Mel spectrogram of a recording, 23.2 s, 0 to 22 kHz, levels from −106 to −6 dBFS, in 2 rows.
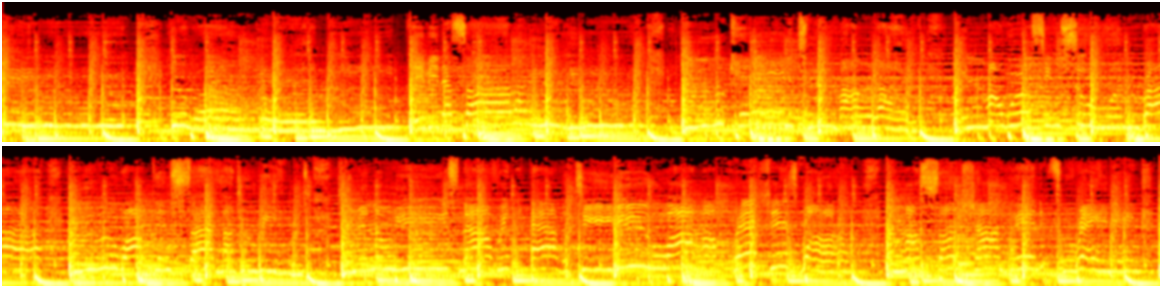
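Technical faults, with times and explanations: No technical faults found.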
